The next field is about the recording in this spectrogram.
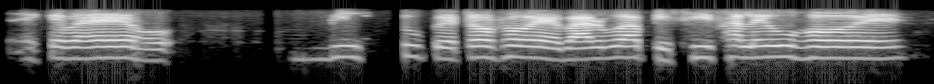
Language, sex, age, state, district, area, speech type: Assamese, female, 60+, Assam, Dibrugarh, rural, conversation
